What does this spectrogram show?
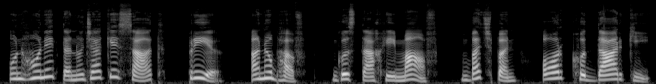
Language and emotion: Hindi, neutral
